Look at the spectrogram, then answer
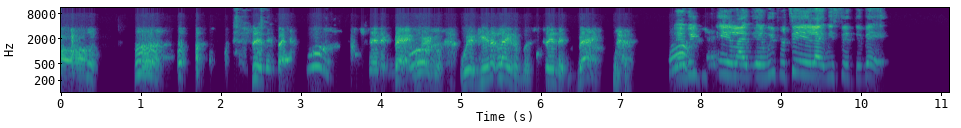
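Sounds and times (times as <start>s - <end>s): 
speech: 0.0s - 1.3s, 2.4s - 3.4s, 4.2s - 10.4s
laughter: 1.0s - 5.9s
woman coughing: 1.2s - 2.8s.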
